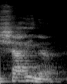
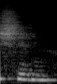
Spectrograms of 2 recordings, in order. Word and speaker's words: Chérine: Depuis je dis Charine. Ah ouais. Parce que ça s'écrit Charine. Mais ça se s'écrit dit. même Charin, Ouais, mais ça se dit Chérine.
